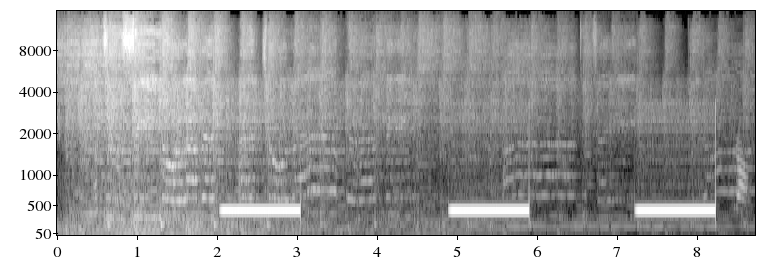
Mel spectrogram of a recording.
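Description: Telephone tones of an outgoing call: three steady, mid-pitched beeps, each lasting about a second with pauses between, sound loudly over a busy, continuous background.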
